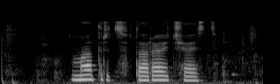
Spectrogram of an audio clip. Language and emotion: Russian, neutral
